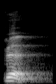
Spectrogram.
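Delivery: "प्र" loud and high, clipped alone; syllable demo. Shown as a demonstration. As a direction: hit "प्र" sharply. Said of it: "प्रोसेस नहीं कहा जा सकता".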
